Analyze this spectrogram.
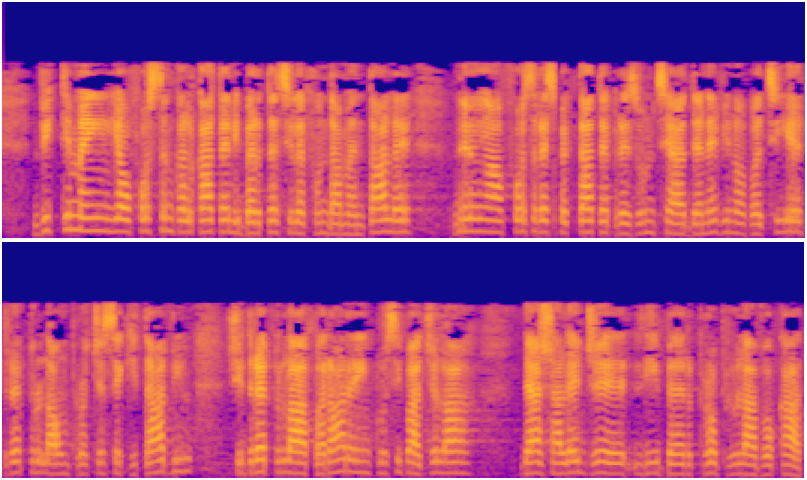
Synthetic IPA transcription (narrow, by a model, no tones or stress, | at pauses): vik̚t̪ime̞jawfo̞st̪ɨŋkəlkat̪e̞libe̞rt̪ət̪sile̞fund̪ame̞nt̪ale̞nuawfo̞st̪re̞spe̞k̚t̪at̪e̞pɾe̞zumpt̪siad̪e̞ne̞vino̞vət̪sije̞d̪ɾe̞p̚t̪ulːaunpɾo̞t͡ʃe̞se̞kʲit̪abilʃid̪ɾe̞p̚t̪ullaːpəɾaɾe̞iŋklusivat͡ʃe̞la | d̪e̞aʃale̞d͡ʒe̞libe̞rpɾo̞pɾiulavo̞kat̪̚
